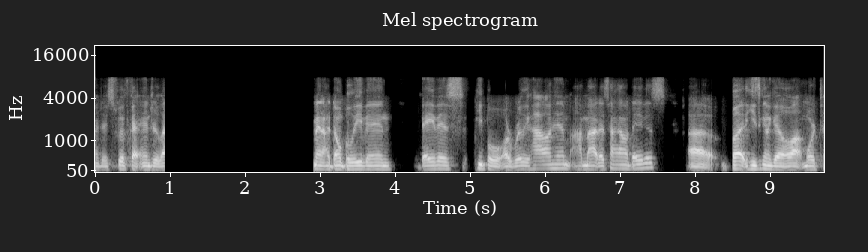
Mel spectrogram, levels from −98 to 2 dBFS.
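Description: Speech, with an audio dropout to silence from 0.93 to 2.92 s: right after "got injured" the signal falls to silence for about 2 s, with no room tone, then resumes at "I don't believe in". The waveform shows a flat line and the spectrogram a solid black gap, likely from input lost upstream while recording continued. Around it, the Speex-coded audio stops near 7.7 kHz.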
